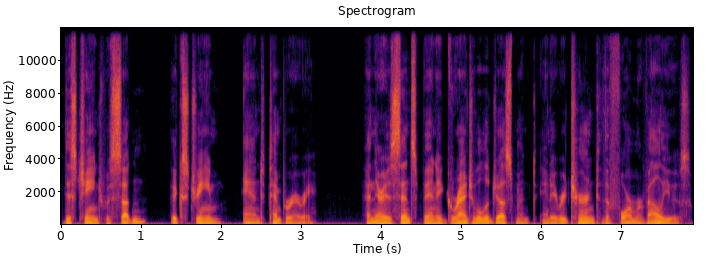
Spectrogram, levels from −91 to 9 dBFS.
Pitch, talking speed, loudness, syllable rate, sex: 90 Hz, 165 wpm, -19 LUFS, 5.6 syllables/s, male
